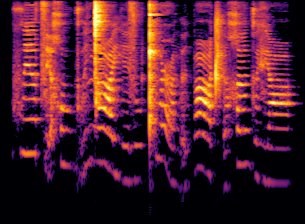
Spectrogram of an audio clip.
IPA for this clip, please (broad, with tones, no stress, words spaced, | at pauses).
xʷeː˥ə̯t͡sḛ˥ χuː˧ɡṵ˩˥ɪ̯ŋ͡ǀɑː˥˩ je˩zu˩ ǃʰu˥ʕɵ˩nə̰˩ɪ̯ bɑː˥˩t͡ʃʼə˩ χəː˥ɡɵ˧ vʲɑː˧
